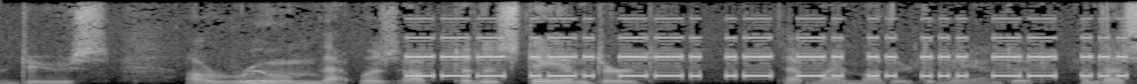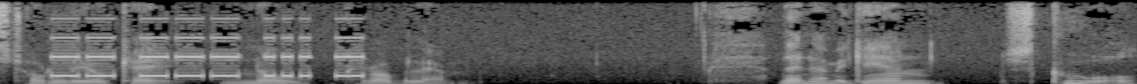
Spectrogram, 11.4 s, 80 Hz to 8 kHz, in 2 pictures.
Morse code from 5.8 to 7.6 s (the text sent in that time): MOST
